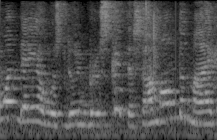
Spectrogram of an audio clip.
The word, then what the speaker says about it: bruschetta: I didn't do Italian food often, but that one day I was doing bruschetta.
